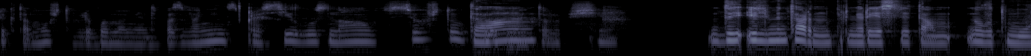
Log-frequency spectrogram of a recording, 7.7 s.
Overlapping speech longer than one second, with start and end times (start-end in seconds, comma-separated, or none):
none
